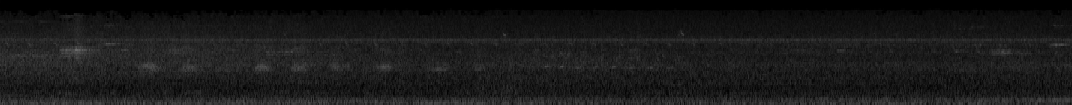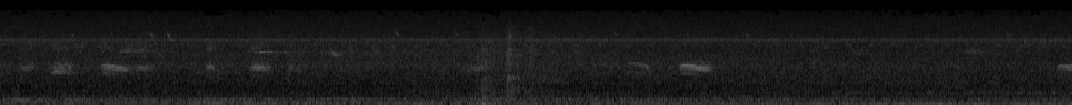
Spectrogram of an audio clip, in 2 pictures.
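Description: Low, steady rumble of an electric locomotive and its passenger train approaching slowly through junction crossovers, with birds calling at intervals over it and one sharp click about two-thirds of the way through.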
